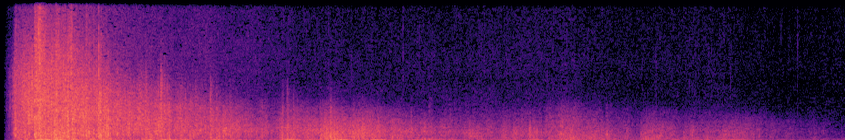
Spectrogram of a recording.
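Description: Intro sound effect: a deep, thunder-like rumble that starts suddenly and loudly, swells a couple more times in the first few seconds, then slowly dies away.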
